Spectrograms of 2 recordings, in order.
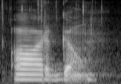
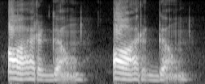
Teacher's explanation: the stress is actually in the first syllable, and the second syllable is the secondary stress, órgão, órgão.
